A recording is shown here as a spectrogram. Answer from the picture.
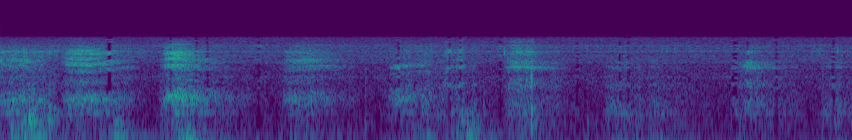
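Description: A man breathing and sniffing close to the microphone, in short uneven puffs about once a second, with a soft bump about one and a half seconds in.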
